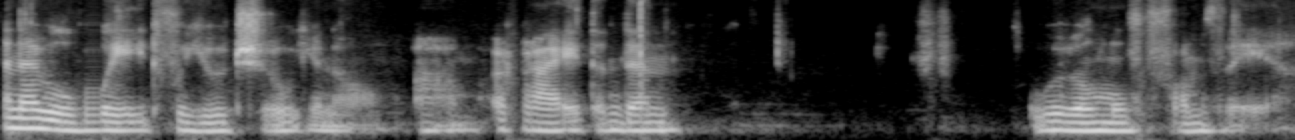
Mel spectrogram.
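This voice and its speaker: A middle-aged woman from Russia with a Russian accent, a psychologist giving an earnest, measured webinar presentation with many fillers and restarts over a video call. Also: very deep voice, animated, creaky, husky.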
